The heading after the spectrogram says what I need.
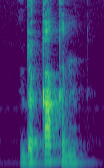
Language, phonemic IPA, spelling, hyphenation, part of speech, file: Dutch, /bəˈkɑkə(n)/, bekakken, be‧kak‧ken, verb, Nl-bekakken.ogg
- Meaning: to shit on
